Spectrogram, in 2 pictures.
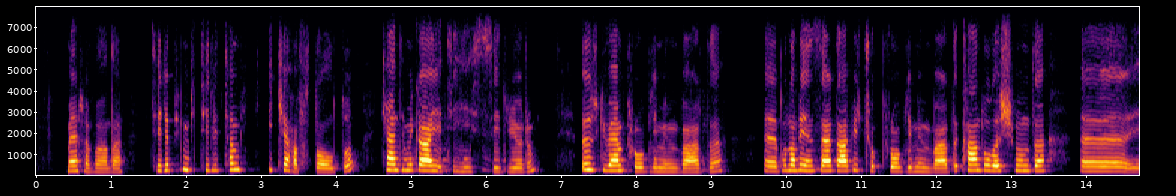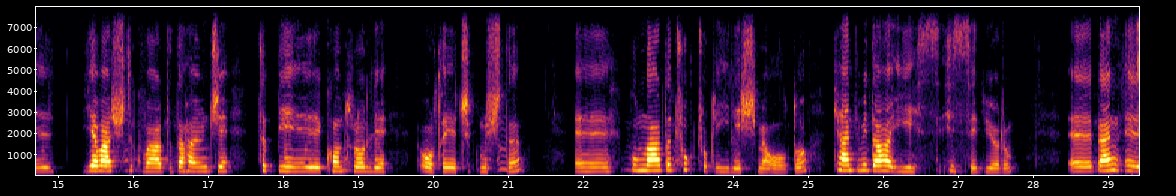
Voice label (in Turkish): sesli mesaj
